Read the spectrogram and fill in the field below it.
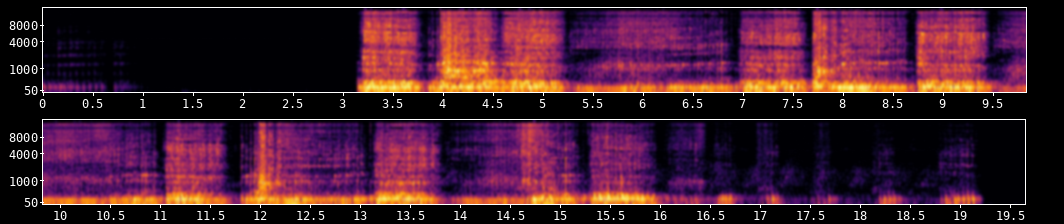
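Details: After a quiet start, an African lion erupts into a rapid series of short, deep, grunting roars, roughly three or four per second at first, gradually weakening and spacing out toward the end.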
